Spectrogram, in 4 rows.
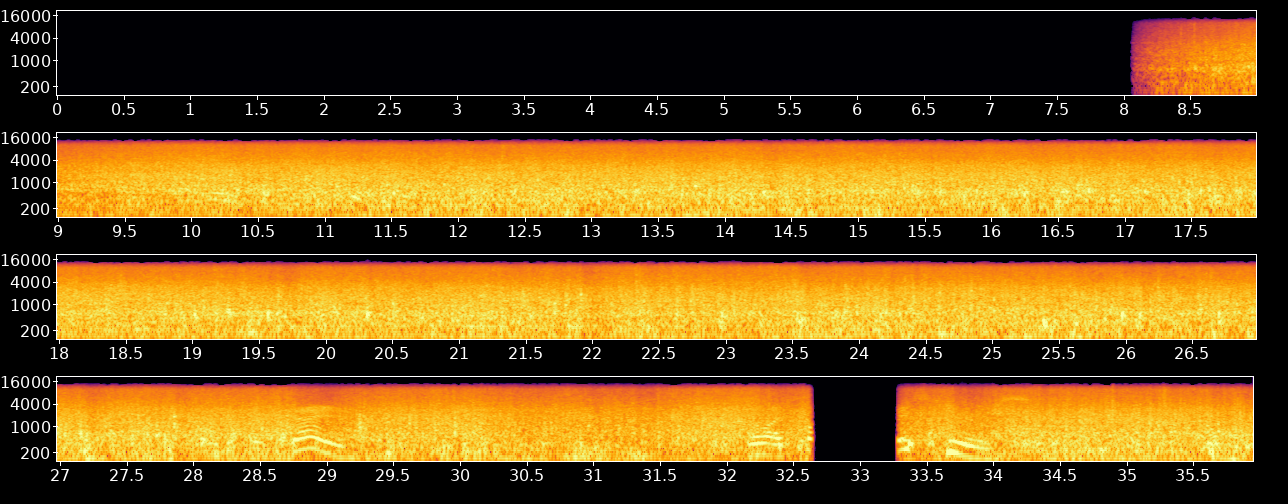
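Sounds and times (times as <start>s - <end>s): hail and rain pouring down: 8.1s - 32.6s, 33.3s - 35.9s.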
